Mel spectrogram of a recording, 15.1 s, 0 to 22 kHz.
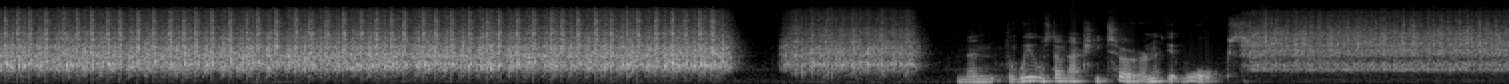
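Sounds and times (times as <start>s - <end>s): toy mechanism clattering clicks: 0.0s - 9.3s, 12.4s - 15.0s.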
